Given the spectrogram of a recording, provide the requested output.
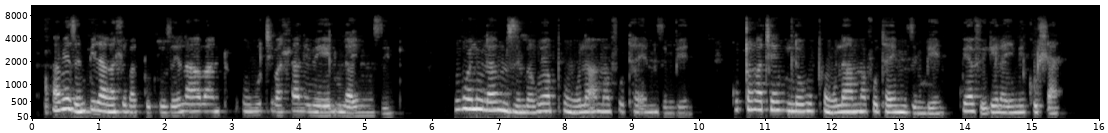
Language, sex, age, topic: North Ndebele, female, 36-49, health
